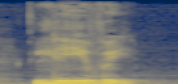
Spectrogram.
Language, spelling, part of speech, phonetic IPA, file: Ukrainian, лівий, adjective, [ˈlʲiʋei̯], Uk-лівий.ogg
- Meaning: left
